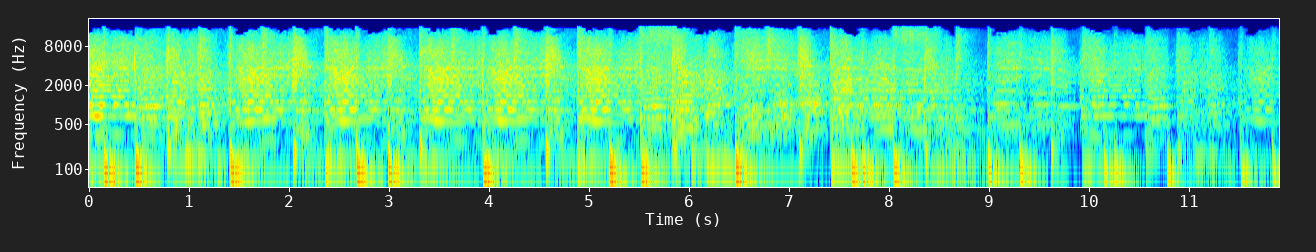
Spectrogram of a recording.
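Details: Loud upbeat funk-style music with a driving rhythmic beat fills the whole stretch, with no animal sound heard.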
